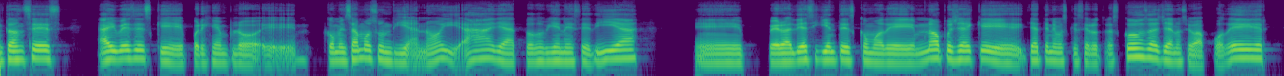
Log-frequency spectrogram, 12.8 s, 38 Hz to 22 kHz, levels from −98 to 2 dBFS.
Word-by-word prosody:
Entonces, 160 +2 +2 0.3
hay 150 +3 +5
veces 165 +1 +1
que, 130 -6 -2
por 120 - -2
ejemplo, 125 -2 -3
eh, - - -7 0.3
comenzamos 160 +4 +1
un 150 -3 +1
día, 130 -1 -3
¿no? 140 +6 -3
Y, 155 -6 -3
ah, 170 +2 -1
ya 135 -6 0
todo 130 +1 -4
bien 140 +1 -1
ese 135 -2 -3
día, 170 +5 +1 0.5
eh, 125 - -2 0.2
pero 130 0 +5
al 130 - +4
día 150 +1 +5
siguiente 150 -1 +1
es 145 - -1
como 135 -3 -1
de, 125 -1 +1
no, 170 +6 +3
pues, 165 -3 +1
ya 160 - +3
hay 155 -1 +2
que, 135 -6 0
ya 150 -1 +2
tenemos 145 -2 -3
que 130 - -10
hacer 130 -1 -5
otras 125 +1 -7
cosas, 190 -4 +4
ya 145 -3 +2
no 130 - -4
se 125 - -5
va 120 - +2
a - - -3
poder, 175 +2 +1
145 Hz, 200 wpm, -23 LUFS, 130-160 Hz, 0.5 s, hay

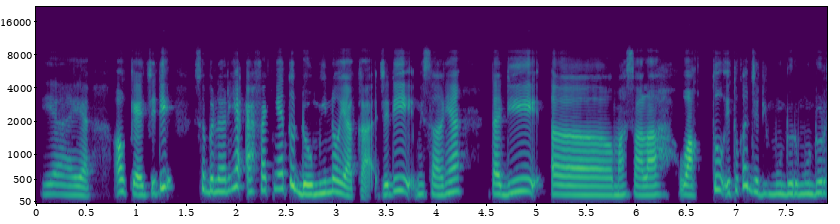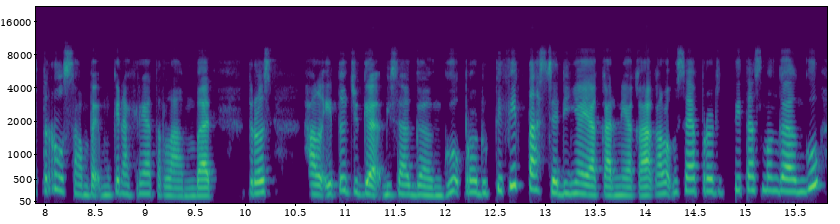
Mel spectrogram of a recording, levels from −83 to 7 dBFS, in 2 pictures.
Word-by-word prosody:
Iya 195 0 -6
iya, 180 -2 -1 0.3
oke, 215 -6 +3
jadi 330 - +2 0.2
sebenarnya 255 +4 -1
efeknya 270 +5 -2
itu 370 - +3
domino 215 - +4
ya, 160 -5 +1
Kak. - - -3
Jadi 250 +8 0
misalnya 195 +6 -1 0.2
tadi, 215 +6 +1
eee, 180 - +2
masalah 175 0 +1 0.2
waktu 185 +7 0 0.2
itu - - -6
kan, 365 - +1
jadi 235 -7 -4
mundur-mundur 200 +2 -2
terus 260 +1 -2
sampai 190 -5 -3
mungkin 180 +5 -2
akhirnya 205 +2 -4
terlambat. 160 -1 +1 0.3
Terus 225 +2 +4 0.4
hal 195 -2 +3
itu 215 +7 -2
juga 230 -4 +3
bisa 185 +2 -3
ganggu 185 +6 -2
produktivitas 275 - +1
jadinya 210 -2 +2
ya, 180 -3 +4
kan 175 0 0
ya, 170 - 0
Kak. 170 +1 +4
Kalau 200 +1 +1
misalnya 255 +3 0
produktivitas 265 +3 -2
mengganggu 255 +2 +3
205 Hz, 155 wpm, -23 LUFS, 180-250 Hz, 0.4 s, domino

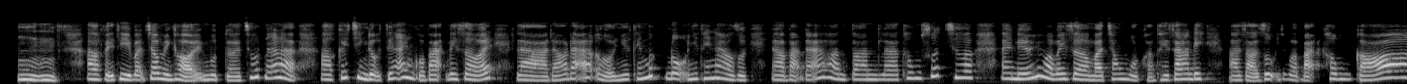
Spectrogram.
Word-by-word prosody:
Ừm, 230 -2 +3
ừm. 200 -1 +2 0.3
À, 240 -1 +3
vậy 200 -3 +3
thì 225 -1 +4
bạn 215 0 -1
cho 265 -1 +3
mình 235 -4 +3
hỏi 180 -6 +3
một, 215 0 0
ờ, 185 -1 -1
chút 325 - +1
nữa 300 0 +1
là, 300 -6 +3 0.2
à, 230 -1 -1
cái 305 - +1
trình 310 -5 +4
độ 230 -3 +4
tiếng 260 - -1
Anh 310 0 +3
của 200 - -2
bạn 225 +1 0
bây 245 0 +1
giờ 230 -3 0
ấy, 260 +6 +2 0.2
là 195 -3 0
nó 200 +4 -1
đã 320 +5 0
ở 215 - -2
như 210 +4 0
cái 255 +3 -1
mức 355 +1 0
độ 260 -2 0
như 250 - +1
thế 275 +2 -2
nào 270 -7 +1
rồi? 200 -1 -2 0.2
À, 210 -1 -1
bạn 205 -1 -3
đã 215 +7 -2
hoàn 280 -8 -1
toàn 225 -1 -2
là 225 0 -3
thông 285 +4 -3
suốt 375 +8 -1
chưa? 315 -5 0 0.3
À, 270 -2 -2
nếu 255 +1 +4
như 370 +2 +3
mà 285 - +3
bây 250 0 +1
giờ 240 -3 +1
mà 195 -1 +2
trong 245 +5 -2
một 200 -5 -3
khoảng 175 - -7
thời 210 +1 -2
gian 245 +2 +2
đi, 255 0 +1 0.2
à, 200 0 -3
giả 180 -4 0
dụ 240 +6 0
như 235 +1 -10
mà 210 -3 -4
bạn 185 -1 -1
không 245 -2 -3
có 230 +8 +5
235 Hz, 285 wpm, -21 LUFS, 210-265 Hz, 0.3 s, có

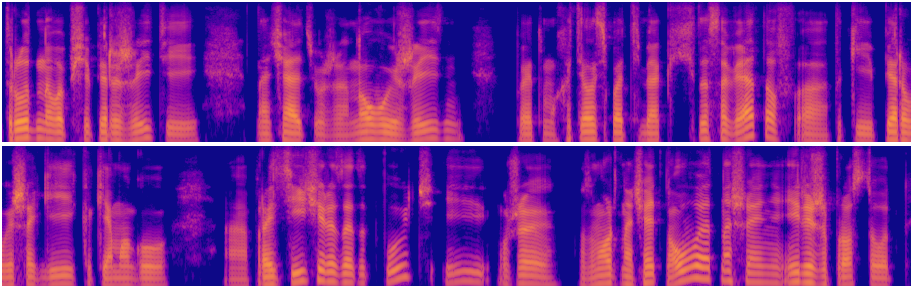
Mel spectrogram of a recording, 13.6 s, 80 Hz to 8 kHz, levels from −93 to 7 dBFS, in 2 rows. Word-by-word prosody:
трудно 135 -1 +4
вообще 115 0 +2
пережить 115 +3 0
и 100 0 -6 0.4
начать 105 +1 +2
уже 95 -1 -6
новую 115 0 +2
жизнь. 125 +5 -2 0.4
Поэтому 100 0 -4
хотелось 120 +4 0
бы 115 - +3
от - - -4
тебя 110 0 -1
каких-то 130 - -5
советов, 130 +3 +2
э, 95 -2 -3
такие 100 -2 -7
первые 115 -3 +2
шаги, 110 +2 +2
как - - -9
я 100 - +2
могу, 100 0 -2 0.4
э, 90 0 -6
пройти 115 +8 +2
через 150 -3 +3
этот 130 -2 0
путь 190 +9 -3
и 145 +2 -9
уже, 115 -4 0 0.2
возможно, 115 +4 0
начать 130 +5 +3
новые 190 +6 +4
отношения 140 -6 -2
или 135 0 +4
же, 115 -3 +5
просто, 110 -1 -1
вот, 100 - -2
115 Hz, 165 wpm, -26 LUFS, 105-135 Hz, 0.4 s, же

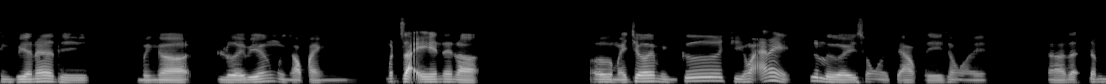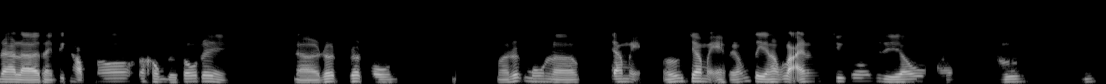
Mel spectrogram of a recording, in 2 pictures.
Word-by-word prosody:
sinh 115 -2 -5
viên 120 0 +5
á 135 +1 +6
thì 100 -1 -1 0.5
mình, 100 0 -3
ờ, 105 0 +5 0.3
lười 105 -1 +3
biếng, 120 +5 +3
mình 110 -3 -5
học 100 -2 +1
hành 100 0 -5 0.4
mất 135 - -3
dạy, 135 - +7 0.2
nên 120 -1 +1
là 105 -2 +6 1.2
Ừ, 115 -1 +2
mải 110 - +1
chơi, 145 +2 +6
mình 120 -5 -6
cứ 170 +2 +3
trì 125 -2 -4
hoãn 130 +7 0
ấy, 170 - +1 0.2
cứ 170 - -1
lười 110 -2 +4
xong 125 +3 -9
rồi 110 -2 -8
chả 105 - -3
học 105 -1 -1
gì 100 0 -4
xong 110 -1 -6
rồi, 100 -1 -8 0.6
ờ, 110 - -6
đ - - -7 0.2
đâm 120 0 -4
ra 120 -1 +4
là 105 -1 +6
thành 105 -1 -2
tích 145 - -10
học - - 0
nó 130 - -9 0.4
nó 135 - -4
không 125 -2 -4
được 110 - -4
tốt 135 +1 0
ấy, 130 -7 -1 0.7
là 100 0 0
rớt 135 +2 +3
rớt 140 -1 +1
môn. 115 -1 -2 1.0
Mà 110 - -5
rớt 155 +1 0
môn 135 -3 -5
là 110 -1 +1 0.4
cha 130 - +3
mẹ, 130 -2 -6 0.2
ừ, 115 - -4 0.2
cha 145 -1 +5
mẹ 115 -4 -3
phải 110 - -4
đóng 130 +7 -5
tiền 125 -3 +3
học 120 -1 +1
lại - - +7
thôi 135 0 -24 0.2
chứ 150 - -2
có 155 - -8 0.3
gì 115 -1 -1
đâu 125 +2 -1
mà 110 - -19 0.5
ừ. 120 +3 -4 0.6
Ừm 125 - -12
115 Hz, 195 wpm, -25 LUFS, 105-130 Hz, 1.2 s, dạy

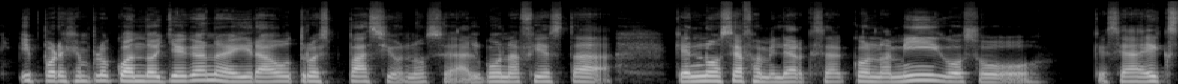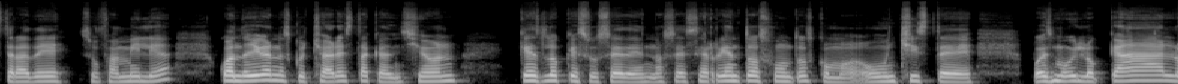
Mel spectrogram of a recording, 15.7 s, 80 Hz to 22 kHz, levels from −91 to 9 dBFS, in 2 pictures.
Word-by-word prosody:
Y 215 - -1
por 200 -1 +1
ejemplo, 200 +1 -3
cuando 195 -1 +4
llegan 200 +4 +2
a 195 -4 +2
ir 180 +1 0
a 180 0 +2
otro 190 +1 -1
espacio, 190 0 -4
no 165 0 -8
sé, - - -8
alguna 180 -1 -2
fiesta 180 -1 -4 0.4
que 180 - +2
no 195 +1 +4
sea 195 +1 +2
familiar, 170 -2 -3
que - - -18
sea 175 -1 -5
con 180 -1 -2
amigos, 185 -1 0
o 160 +1 -5 0.3
que - - -12
sea 185 -1 -2
extra 185 -1 +1
de 185 0 -1
su 180 - -11
familia, 190 +7 -2 0.3
cuando 210 -1 +6
llegan 220 +2 +8
a - - +1
escuchar 190 -2 0
esta 200 +1 -1
canción, 185 +4 -1 0.4
¿qué 210 - +5
es 205 -1 +3
lo 210 0 +2
que 200 -2 +1
sucede? 170 -2 +1
No 170 +1 -5
sé, 180 +1 -3
¿se 185 +1 -2
ríen 200 +1 +3
todos 200 -1 +1
juntos 195 +1 -2
como 170 -4 -4
un 185 +2 0
chiste, 180 -5 +1 0.4
pues, 185 +1 +3
muy 200 -1 +3
local, 205 +2 +3
190 Hz, 200 wpm, -22 LUFS, 175-200 Hz, 0.4 s, llegan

